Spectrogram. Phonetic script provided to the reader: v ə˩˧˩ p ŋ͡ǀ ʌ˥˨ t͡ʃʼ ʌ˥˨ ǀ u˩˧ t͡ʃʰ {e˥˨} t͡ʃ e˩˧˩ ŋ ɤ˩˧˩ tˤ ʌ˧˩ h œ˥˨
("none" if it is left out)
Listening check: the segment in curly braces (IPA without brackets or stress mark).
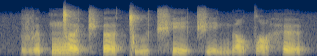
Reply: e˥˨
